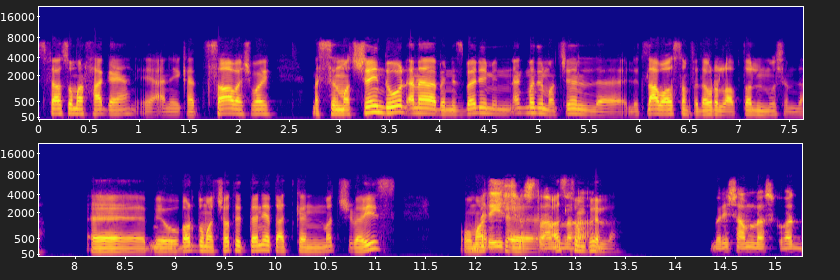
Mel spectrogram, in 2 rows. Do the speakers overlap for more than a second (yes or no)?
yes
